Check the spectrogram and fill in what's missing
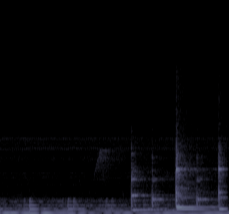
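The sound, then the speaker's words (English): A work phone rings with a steady electronic tone and a quick series of bright, chiming beeps layered on top, loud and clear with no one talking. “And I get one call again, yeah? On the work phone.”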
